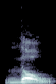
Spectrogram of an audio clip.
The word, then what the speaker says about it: though: En este caso, la U está siendo muda y la O es la que se está pronunciando. Se diría shoulder, boulders, mold, poultry, though.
